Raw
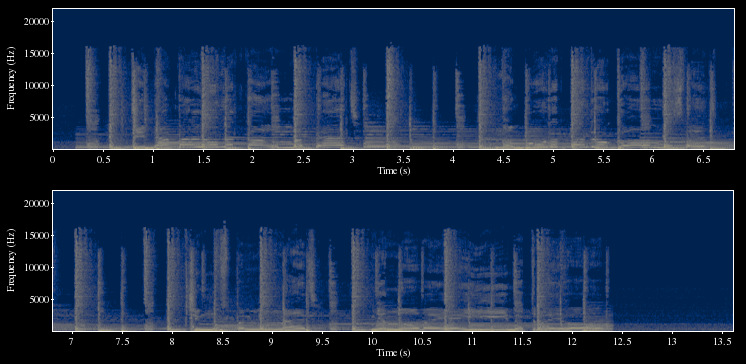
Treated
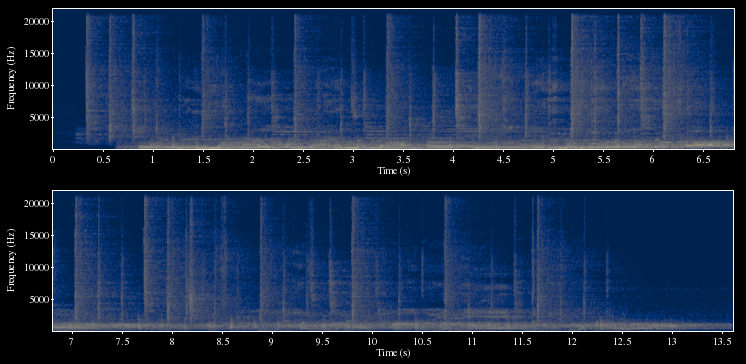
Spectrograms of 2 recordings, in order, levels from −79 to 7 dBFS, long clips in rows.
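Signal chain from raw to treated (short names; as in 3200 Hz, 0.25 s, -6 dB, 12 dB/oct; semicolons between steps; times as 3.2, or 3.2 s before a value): tracing distortion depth 0.087 ms; 3.68–6.22 high shelf 2300 Hz +9 dB; compressor, threshold -34 dBFS, peak gain reduction 13.5 dB; high-pass sweep 260 Hz -> 930 Hz, 4.4–6.43; bands offset in time highs, lows 0.63 s, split 1600 Hz; plate-style reverb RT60 3 s, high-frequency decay 0.6×, DRR 2 dB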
